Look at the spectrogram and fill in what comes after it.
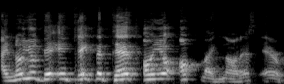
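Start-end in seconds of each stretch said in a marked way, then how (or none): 0.0-2.0 badly done put-on Chinese accent, high pitch. Retelling what a teacher said about a test: imitating a chinese accent. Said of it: "How do you do Chinese?".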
